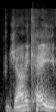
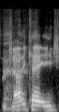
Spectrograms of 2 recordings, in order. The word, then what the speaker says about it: Johnny Cage: that fast on that wrath nope nope nope johnny cave almost talisack you want to say it right there you go he got it right johnny cage is one of them and then cabal is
